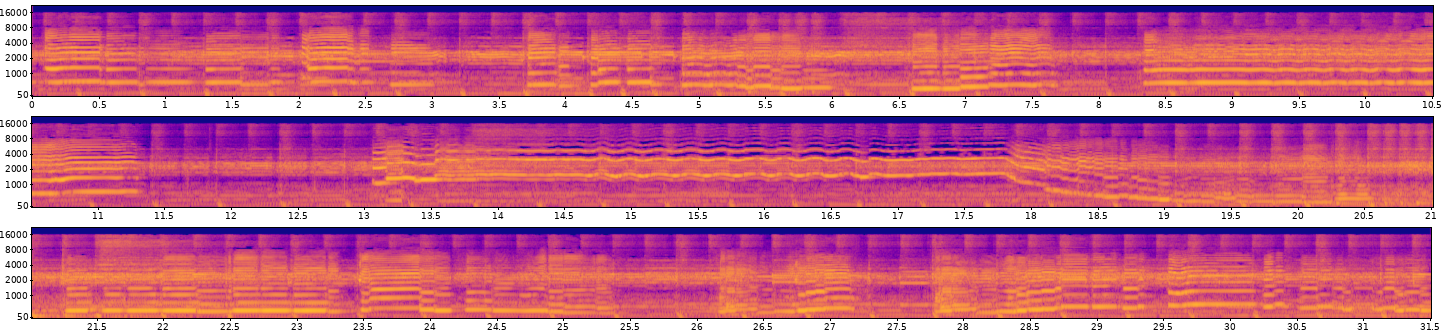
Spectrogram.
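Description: Saxophone played live over a recorded rock track with guitar. About halfway through, a long wavering held note gives way to a long falling glide.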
